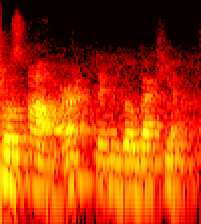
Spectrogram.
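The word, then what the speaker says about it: 尔: It's pronounced R, and it's an old way of referring to you, but it's not really used anymore.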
